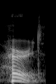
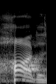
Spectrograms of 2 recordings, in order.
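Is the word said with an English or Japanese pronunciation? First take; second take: English; Japanese. First: It is said with an English-style pronunciation. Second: It is said with a Japanese-style pronunciation. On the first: The speaker calls it right. "あっちはheard ってなんです" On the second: The speaker calls it wrong. "ハードじゃなくて"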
